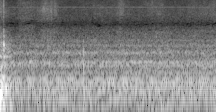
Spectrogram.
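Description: Quiet room tone: a low, steady hiss with no distinct sound event.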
